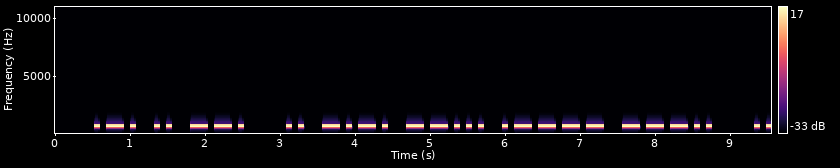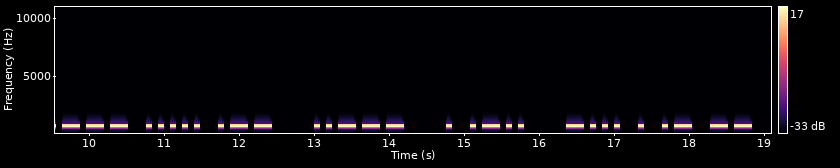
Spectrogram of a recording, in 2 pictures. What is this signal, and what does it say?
Morse code, heard as a keyed tone, about 15 wpm, 700 Hz. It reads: RIG IC718 25W 2 EL BEAM
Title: Practice QSO - Exchange 2 - Info - 15wpm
